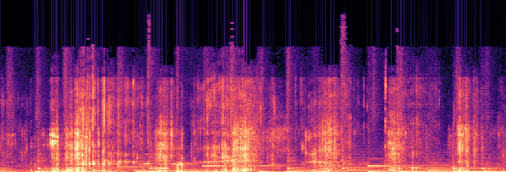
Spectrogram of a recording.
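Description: Crunching and chewing on sweet, crisp pork sheet snacks: many brittle, crackling bites in an uneven rhythm, fairly faint, with no talk.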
